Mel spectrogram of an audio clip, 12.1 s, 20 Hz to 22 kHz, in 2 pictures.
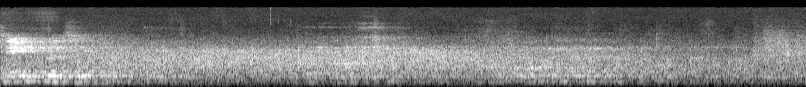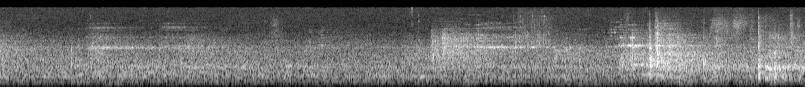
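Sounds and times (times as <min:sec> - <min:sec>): indoor arena rushing noise: 0:00.0 - 0:12.0.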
